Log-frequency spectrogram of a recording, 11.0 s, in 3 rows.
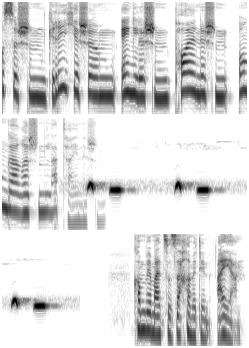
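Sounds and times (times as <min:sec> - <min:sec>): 
speech: 0:00.0 - 0:05.3, 0:09.3 - 0:11.0
common cuckoo call: 0:05.0 - 0:08.4.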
